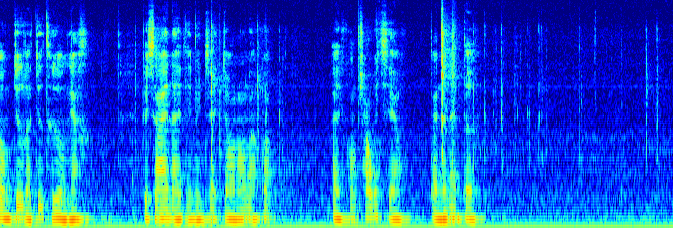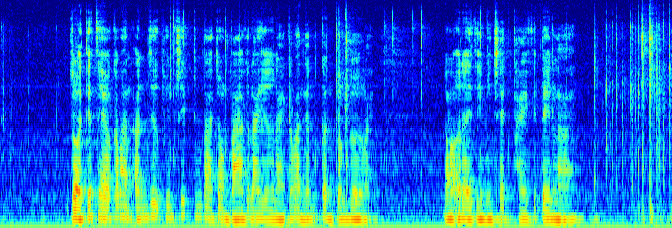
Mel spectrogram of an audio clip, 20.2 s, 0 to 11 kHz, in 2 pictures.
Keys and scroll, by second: 6.3 Return, 14.7 ctrl+g.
